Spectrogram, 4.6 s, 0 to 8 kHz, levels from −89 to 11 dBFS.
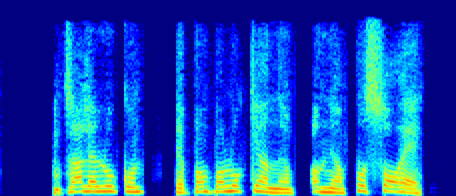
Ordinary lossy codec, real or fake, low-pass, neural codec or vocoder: MP3, 48 kbps; fake; 7.2 kHz; codec, 24 kHz, 0.9 kbps, DualCodec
